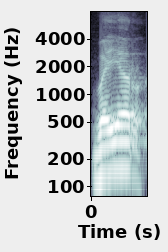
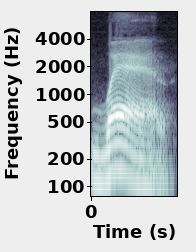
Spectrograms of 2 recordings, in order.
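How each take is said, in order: First: It is two syllables, starting with 'vay'. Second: It is one syllable, like 'vair'. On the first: The speaker calls it wrong. "ವೇಯರ್ ಅಲ್ಲ" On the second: The speaker calls it right. "ನಾವು ಅದನ್ನು ವೇರ್ ಅಂತ ಹೇಳ್ತೀವಿ"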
